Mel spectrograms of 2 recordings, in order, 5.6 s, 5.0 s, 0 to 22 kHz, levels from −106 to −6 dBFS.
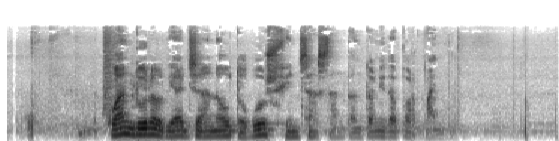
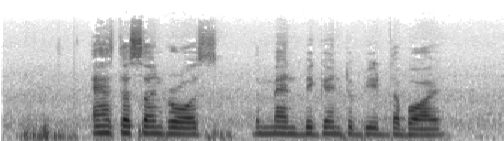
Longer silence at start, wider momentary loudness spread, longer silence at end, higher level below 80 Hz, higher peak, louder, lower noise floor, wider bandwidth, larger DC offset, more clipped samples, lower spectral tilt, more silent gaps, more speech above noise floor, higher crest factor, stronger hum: about the same, 0.3 s vs 0.2 s; first, 22 LU vs 17 LU; first, 1.2 s vs 0.6 s; about the same, -60 dBFS vs -56 dBFS; first, 0 dBFS vs -10 dBFS; first, -23 LUFS vs -29 LUFS; about the same, -59 dBFS vs -57 dBFS; second, 11.5 kHz vs 13.5 kHz; neither; neither; about the same, -4.5 dB/octave vs -5.5 dB/octave; neither; first, 35 dB vs 29 dB; about the same, 24 dB vs 20 dB; neither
